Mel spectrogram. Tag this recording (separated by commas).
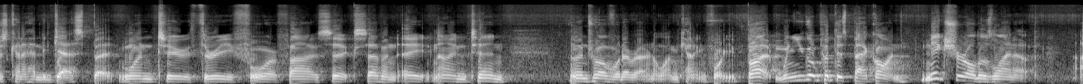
Speech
